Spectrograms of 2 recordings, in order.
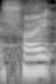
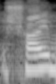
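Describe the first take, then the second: Both takes have the same delivery.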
